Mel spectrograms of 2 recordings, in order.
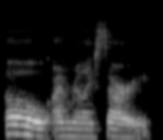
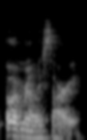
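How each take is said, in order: First: Drawn-out, unhurried apology; slower rate. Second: Quick, run-together apology; faster rate. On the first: Lecturer demonstrates rate to students, slower delivery. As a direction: stretch out "Oh" and take your time. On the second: Lecturer demonstrates rate to students, hurried delivery. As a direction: rush through "Oh, I'm really sorry". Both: Shown as a demonstration. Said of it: "The rate's gonna make a difference".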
